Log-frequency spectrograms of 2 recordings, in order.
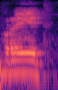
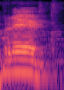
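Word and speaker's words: breadth: तो इसमें आपका जो सही है वो आपका सही है फ्रेंड्स ब्रेथ। ठीक है? और जो गलत है वो आपका है ब्रेड्थ। ठीक है? तो सही प्रोनाउंसिएशन करना है क्योंकि यहां पर ना डी क्या हो रहा है? डी आपका हो जा रहा है साइलेंट लेटर।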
